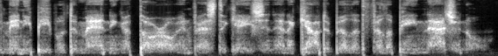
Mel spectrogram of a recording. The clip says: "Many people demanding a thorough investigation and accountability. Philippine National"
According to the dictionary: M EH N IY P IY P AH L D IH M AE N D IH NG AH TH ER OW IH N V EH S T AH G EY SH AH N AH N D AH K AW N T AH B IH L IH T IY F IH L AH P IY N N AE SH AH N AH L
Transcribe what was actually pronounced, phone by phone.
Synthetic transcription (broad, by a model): M EH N IY P IY P L D IH M AE N D IH NG AH TH ER OW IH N V EH S T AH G EY SH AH N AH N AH K AW N T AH B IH L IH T F IH L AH P IY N N AE SH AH N L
